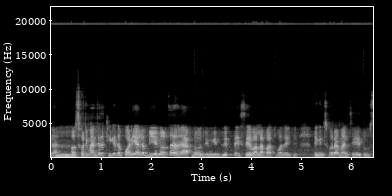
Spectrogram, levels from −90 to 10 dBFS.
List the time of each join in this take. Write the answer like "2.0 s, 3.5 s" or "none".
none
